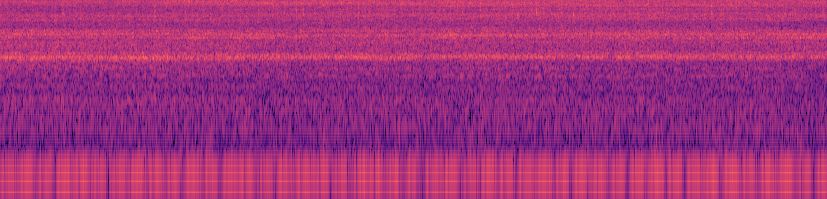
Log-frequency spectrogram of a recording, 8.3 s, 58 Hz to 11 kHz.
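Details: 1987 squarebody Suburban with swapped 454 big-block V8 (SM465/205), new exhaust, engine hot, after reseating a loose plug wire on cheap wires: even, steady low rumble at idle, no skips or stumbles. Normal idle.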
